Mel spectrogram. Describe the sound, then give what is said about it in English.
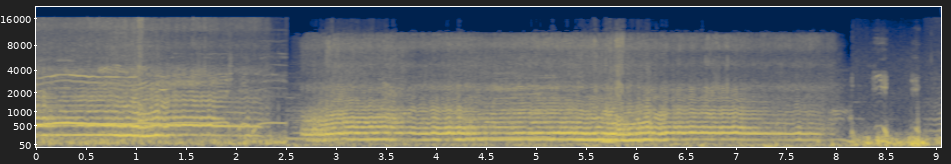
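A bee buzzes loudly, its droning hum shifting pitch as it circles around for several seconds before cutting off abruptly. “That bee was not happy about that. It was trying to get on the show.”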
